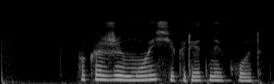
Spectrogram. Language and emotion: Russian, neutral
